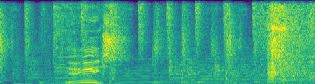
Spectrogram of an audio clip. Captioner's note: calls out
